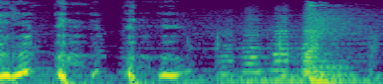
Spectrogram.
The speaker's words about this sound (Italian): fammi vedere un po' il petto, dai. Fai un po', tosse un po', tosse un po'.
